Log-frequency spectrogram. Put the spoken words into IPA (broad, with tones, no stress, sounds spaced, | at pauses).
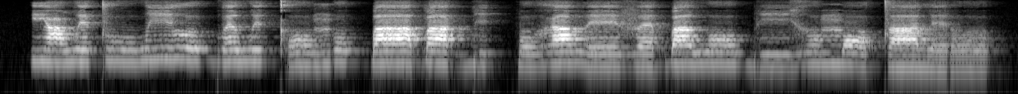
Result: j ã˨ w e˨ t uː˨ w iː˦ l o˦ ɡʷ ɛ˦ w ɪ˦ kʼ oː˨ ŋ oː˦ ɡ͡b aː˦ ɓ a˦˨ ɡ͡b i˨ k͡p o˨ ɣ a˦ β eː˨ v ɛ˨ ɓ a˦ w oː˦ b iː˨ ɣ ʊ˦ m ɔ˦˨ t a˦ l ɪ˨ ɾ ʊ˨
